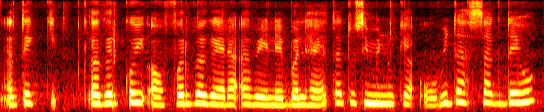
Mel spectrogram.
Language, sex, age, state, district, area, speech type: Punjabi, female, 18-30, Punjab, Rupnagar, urban, spontaneous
